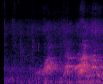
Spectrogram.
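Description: An animal whining in a few short, pitched calls that start about a second in and grow louder toward the end.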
